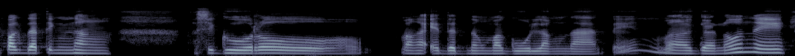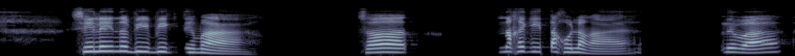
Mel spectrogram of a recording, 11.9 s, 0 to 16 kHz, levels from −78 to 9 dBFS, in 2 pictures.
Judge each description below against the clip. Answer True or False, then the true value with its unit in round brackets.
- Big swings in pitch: True (6.7 semitones)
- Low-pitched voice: False (205 Hz)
